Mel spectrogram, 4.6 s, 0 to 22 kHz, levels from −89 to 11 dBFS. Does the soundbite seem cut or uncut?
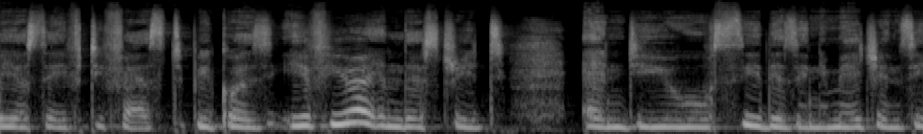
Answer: uncut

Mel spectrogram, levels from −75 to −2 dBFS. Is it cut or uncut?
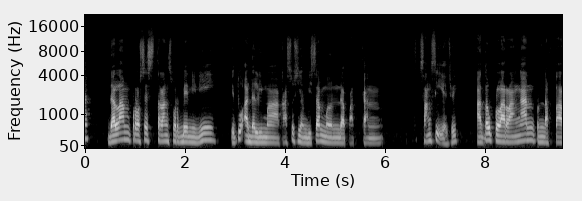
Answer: uncut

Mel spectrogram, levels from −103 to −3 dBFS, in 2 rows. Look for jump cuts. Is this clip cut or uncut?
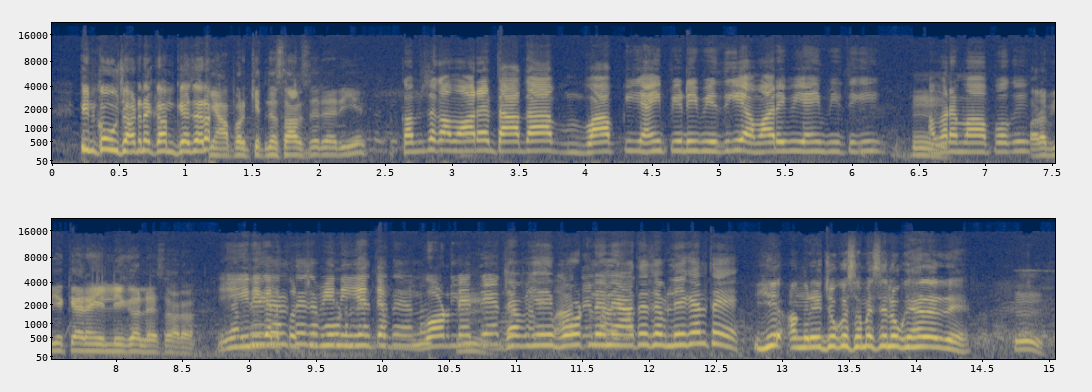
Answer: cut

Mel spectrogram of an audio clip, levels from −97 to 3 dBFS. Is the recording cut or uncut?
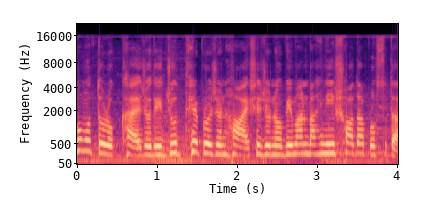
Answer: uncut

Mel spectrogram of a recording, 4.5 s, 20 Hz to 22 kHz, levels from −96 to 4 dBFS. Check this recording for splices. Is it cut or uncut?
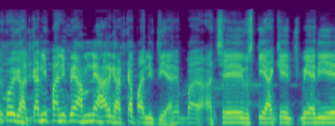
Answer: cut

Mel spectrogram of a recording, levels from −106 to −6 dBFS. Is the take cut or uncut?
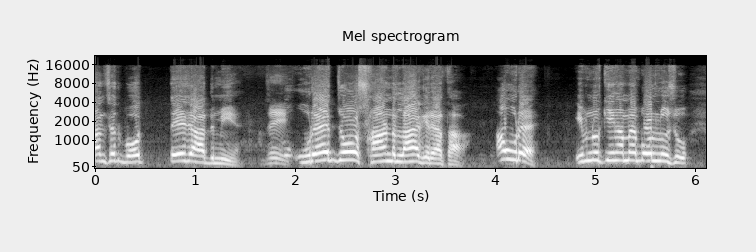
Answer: cut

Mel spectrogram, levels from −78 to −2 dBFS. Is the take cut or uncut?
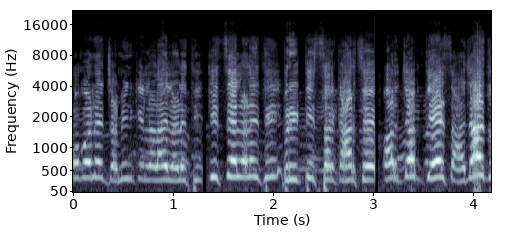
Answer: cut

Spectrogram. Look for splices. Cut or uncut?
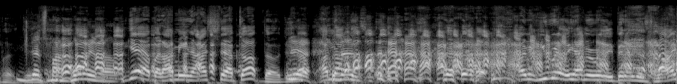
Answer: uncut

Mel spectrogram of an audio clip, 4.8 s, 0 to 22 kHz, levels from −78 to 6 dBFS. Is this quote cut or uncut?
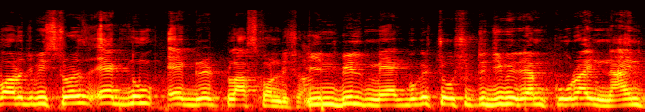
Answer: cut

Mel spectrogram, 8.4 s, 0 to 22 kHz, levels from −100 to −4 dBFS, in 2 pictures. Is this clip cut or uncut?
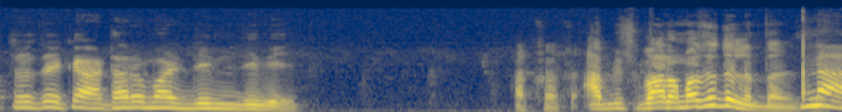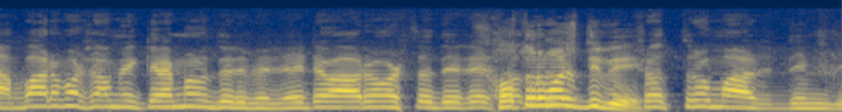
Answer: uncut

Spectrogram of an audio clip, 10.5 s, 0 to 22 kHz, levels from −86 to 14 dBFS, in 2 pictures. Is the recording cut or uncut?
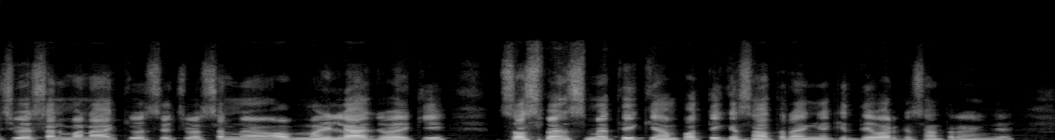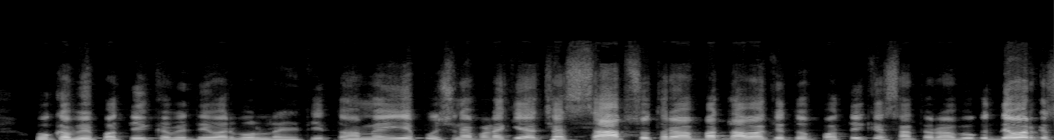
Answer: uncut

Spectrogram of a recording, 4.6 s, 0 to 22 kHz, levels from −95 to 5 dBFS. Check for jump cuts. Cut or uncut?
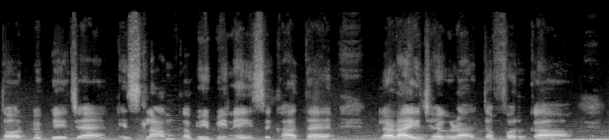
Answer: cut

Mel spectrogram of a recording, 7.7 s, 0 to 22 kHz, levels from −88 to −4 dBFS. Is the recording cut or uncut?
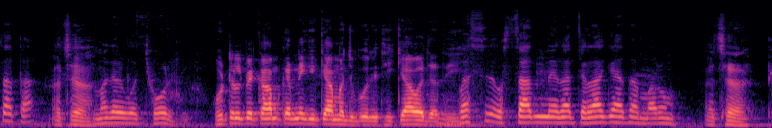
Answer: uncut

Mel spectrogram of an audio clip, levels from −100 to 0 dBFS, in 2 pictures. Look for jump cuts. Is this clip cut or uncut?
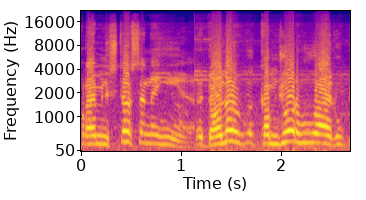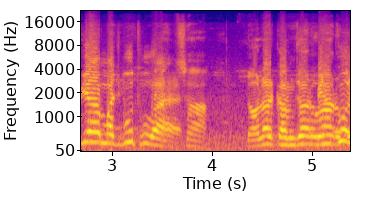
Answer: cut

